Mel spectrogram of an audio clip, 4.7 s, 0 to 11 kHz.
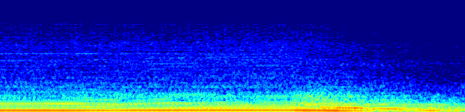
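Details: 2006 Chevy Silverado engine ticking and rattling under acceleration, quiet at idle, down on power, no codes. A rough, uneven rattle rides the rumble while revving. First traced near the passenger valve cover, now thought to come from underneath; cause not yet found.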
